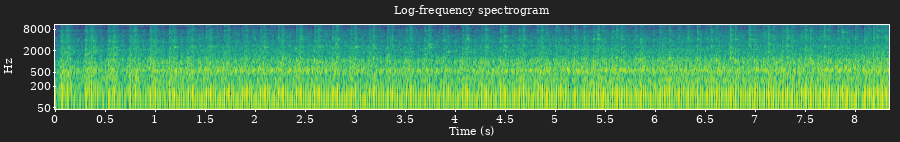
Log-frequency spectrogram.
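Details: 1996 Briggs & Stratton 17hp I/C opposed-twin flathead, running on its own for the first time in over ten years, with Sea Foam added and some smoke. It idles with a steady, even low chug and no misses or knocks.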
